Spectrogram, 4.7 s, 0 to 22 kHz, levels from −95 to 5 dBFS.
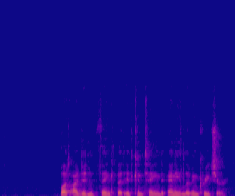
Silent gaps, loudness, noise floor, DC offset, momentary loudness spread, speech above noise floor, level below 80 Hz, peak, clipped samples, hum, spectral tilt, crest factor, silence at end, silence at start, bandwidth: none; -50 LUFS; -90 dBFS; under 0.1%; 8 LU; 41 dB; -86 dBFS; -28 dBFS; under 0.1%; none; -6.5 dB/octave; 22 dB; 0.2 s; 1.2 s; 13 kHz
